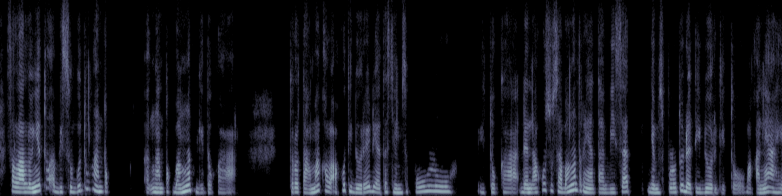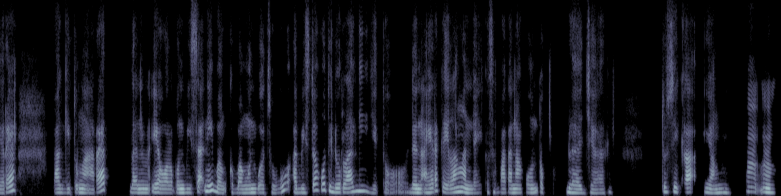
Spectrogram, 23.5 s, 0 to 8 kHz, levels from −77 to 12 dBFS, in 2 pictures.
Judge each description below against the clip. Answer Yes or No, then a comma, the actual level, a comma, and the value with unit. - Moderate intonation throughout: Yes, average, 3.2 semitones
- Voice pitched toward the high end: No, medium, 170 Hz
